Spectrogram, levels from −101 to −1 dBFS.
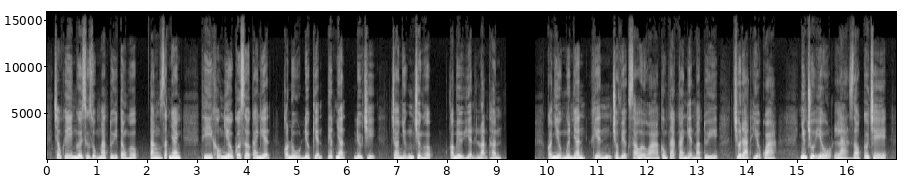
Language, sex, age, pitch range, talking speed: Vietnamese, female, 20-39, 180-230 Hz, 220 wpm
